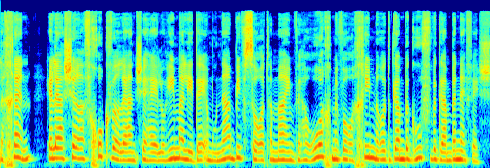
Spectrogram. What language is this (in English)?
Hebrew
